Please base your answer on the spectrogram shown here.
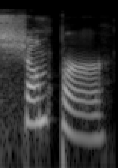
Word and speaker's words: Schumper: Well, the best part is it's Schumper. And Schumper. not I'm not even Schmooper.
